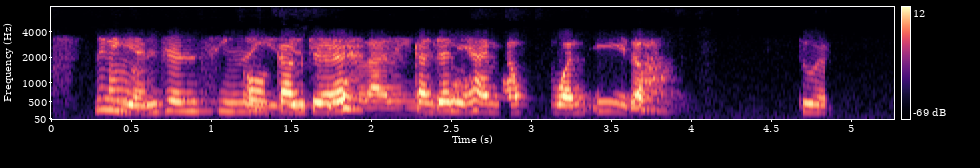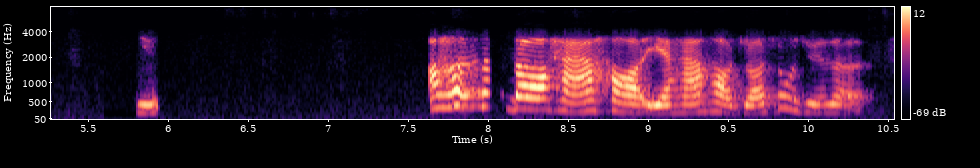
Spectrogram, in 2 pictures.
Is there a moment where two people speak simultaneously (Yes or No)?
Yes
